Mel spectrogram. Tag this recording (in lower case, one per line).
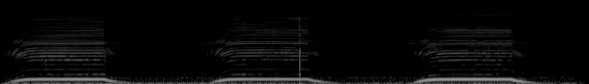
alarm
telephone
